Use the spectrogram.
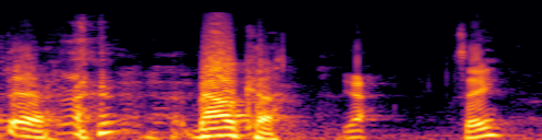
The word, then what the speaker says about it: Bouke: Bouke. Yeah. See? It's written. I would have pronounced it Bouke. No, Bouke.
